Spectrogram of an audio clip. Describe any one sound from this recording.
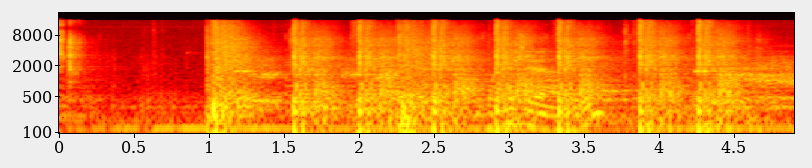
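A pistol fires repeated sharp shots that echo.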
